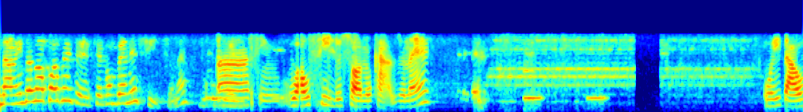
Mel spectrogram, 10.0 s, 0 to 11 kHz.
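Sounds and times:
speech: 0.0s - 7.7s, 9.6s - 10.0s
telephone ringing with an incoming call: 6.1s - 9.6s.

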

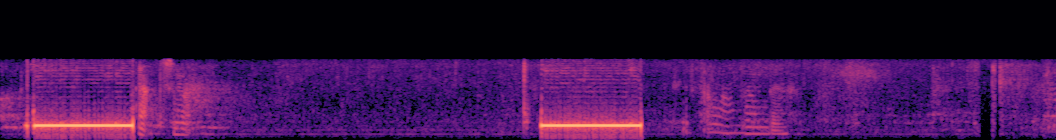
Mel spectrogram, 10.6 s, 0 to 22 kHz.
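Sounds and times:
telephone busy tone after a dropped call: 0.3s - 1.4s, 5.4s - 6.4s.

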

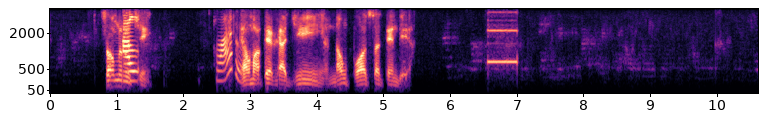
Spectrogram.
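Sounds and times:
speech: 0.8s - 1.6s, 2.5s - 5.5s
voicemail beep: 6.6s - 7.0s.

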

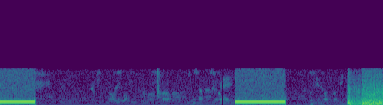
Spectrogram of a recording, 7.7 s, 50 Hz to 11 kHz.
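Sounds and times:
telephone busy tone after a dropped call: 0.0s - 0.7s, 4.7s - 5.7s
burst of broadband noise: 7.0s - 7.6s.

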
